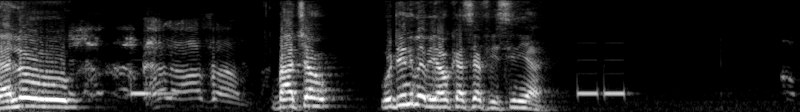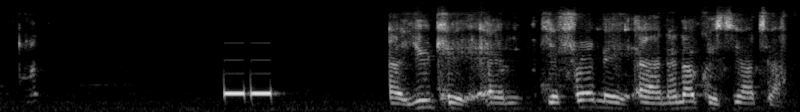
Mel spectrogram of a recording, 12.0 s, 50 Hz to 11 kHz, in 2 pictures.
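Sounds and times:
telephone line beeps: 4.3 - 4.8, 7.7 - 8.2.

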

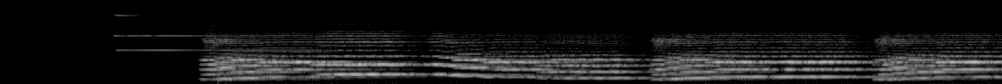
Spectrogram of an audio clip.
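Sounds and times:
high bell-like ding: 1.2 - 2.1.

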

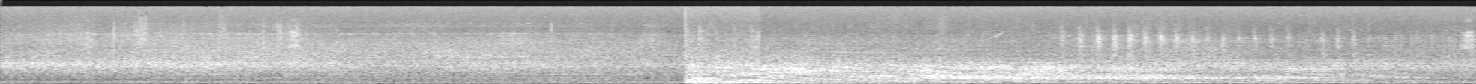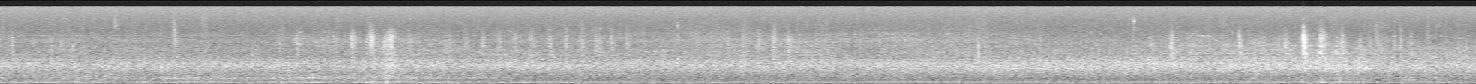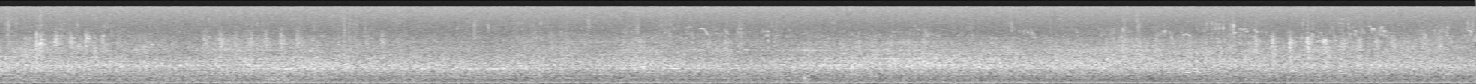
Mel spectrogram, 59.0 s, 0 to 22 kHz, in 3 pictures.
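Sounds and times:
engine hum: 0.0 - 59.0
jet aircraft passing: 0.0 - 59.0.

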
